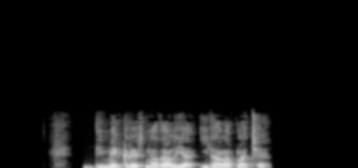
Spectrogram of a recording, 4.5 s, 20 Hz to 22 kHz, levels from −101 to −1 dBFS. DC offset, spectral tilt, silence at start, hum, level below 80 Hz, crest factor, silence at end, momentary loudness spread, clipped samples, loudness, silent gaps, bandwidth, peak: under 0.1%; -8.5 dB/octave; 1.05 s; none; -60 dBFS; 16 dB; 1.15 s; 11 LU; under 0.1%; -16 LUFS; none; 7.2 kHz; -2 dBFS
